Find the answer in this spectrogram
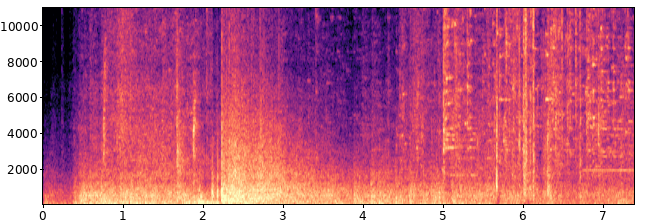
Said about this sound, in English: The talks failed just hours after a Russian airstrike hit a maternity ward in the Ukrainian city of Mariupol. The reporters for the Associated Press were nearby when the attack happened and caught the explosion on camera.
